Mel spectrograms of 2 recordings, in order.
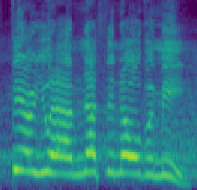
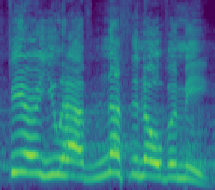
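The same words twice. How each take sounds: First: Louder, forceful declaration; rallying the crowd to defy fear, louder; said like you mean it. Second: Said in the usual way. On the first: Shown as a demonstration. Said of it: "Say it again like you mean it". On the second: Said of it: "look to your neighbor right now and say".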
